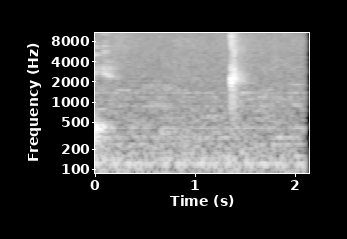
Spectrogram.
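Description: A single short, sharp click about a second and a half in, against quiet room tone.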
